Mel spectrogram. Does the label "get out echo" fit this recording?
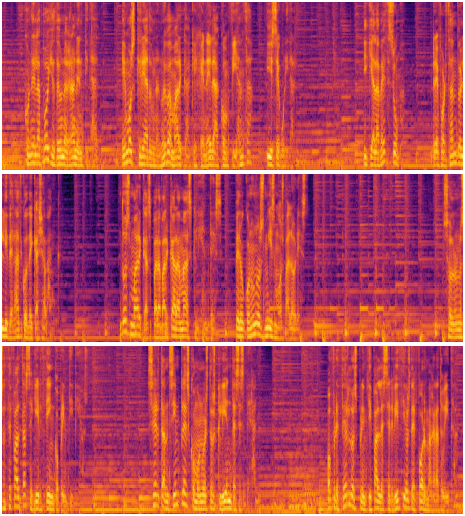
No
